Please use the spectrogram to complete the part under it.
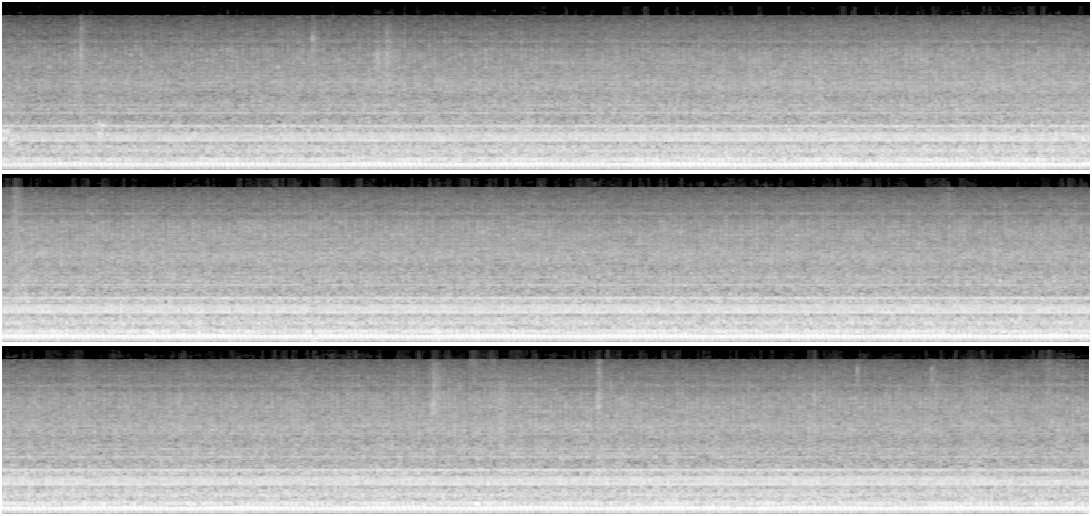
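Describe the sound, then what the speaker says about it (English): A plastic-to-fuel machine runs its engine while its blade spins, producing a loud, steady mechanical drone with a pulsing, rhythmic churn that holds constant throughout. "Let me spin the blade."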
